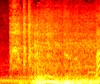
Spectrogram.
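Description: Motorcycle engine cranked on its electric starter, catching about half a second in and then running with a low rumble and a short rev.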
